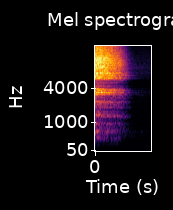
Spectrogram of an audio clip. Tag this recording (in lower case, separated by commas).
hi-hat, percussion, musical instrument, cymbal, music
